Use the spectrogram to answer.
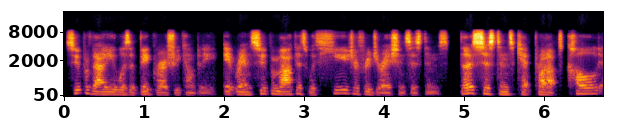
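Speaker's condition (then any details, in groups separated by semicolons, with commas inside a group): No condition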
